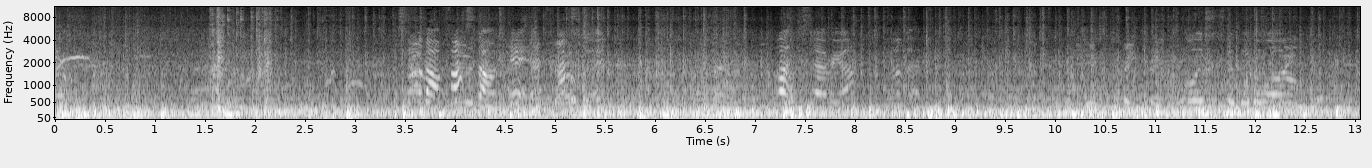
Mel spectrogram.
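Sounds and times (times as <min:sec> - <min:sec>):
roller coaster clatters: 0:00.0 - 0:13.0
roller coaster rumbling on track: 0:00.0 - 0:13.0
wind buffeting microphone: 0:00.0 - 0:13.0.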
